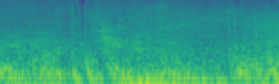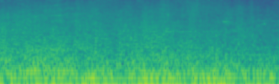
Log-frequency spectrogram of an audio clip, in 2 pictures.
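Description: Video game weapons fire in rapid bursts with loud blasts and crackling energy effects.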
